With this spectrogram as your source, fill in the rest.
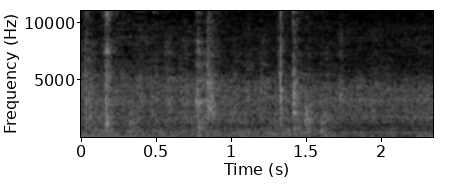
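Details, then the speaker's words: Brunswick GSX pinsetter switched on with pins out and an impact gun found: low motor rumble with strained steady tone and a few clunks as the elevator tries to drive; binding somewhere, T-band belt riding into the studs suspected, unconfirmed. "We have a bind somewhere. Um, it tried to drive, right?"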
